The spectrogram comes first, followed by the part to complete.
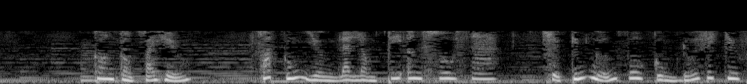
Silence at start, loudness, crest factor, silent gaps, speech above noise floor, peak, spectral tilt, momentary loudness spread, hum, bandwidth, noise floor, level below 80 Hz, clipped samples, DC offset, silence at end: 0 s; -18 LUFS; 14 dB; none; 20 dB; -4 dBFS; -9.5 dB/octave; 21 LU; none; 5 kHz; -38 dBFS; -52 dBFS; under 0.1%; under 0.1%; 0.05 s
